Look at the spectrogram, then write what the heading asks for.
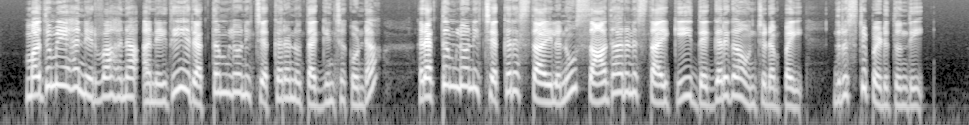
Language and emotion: Telugu, neutral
